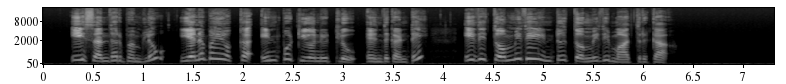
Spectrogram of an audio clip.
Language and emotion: Telugu, neutral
